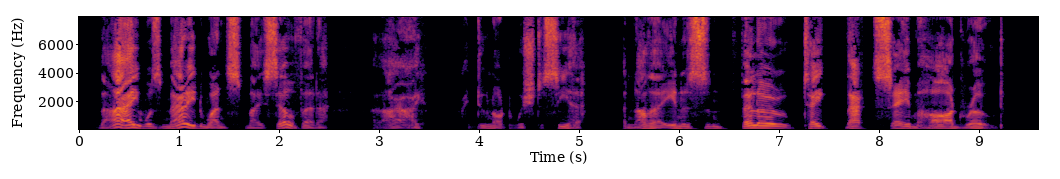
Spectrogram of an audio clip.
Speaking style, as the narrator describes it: Penrod answered them in a quavering, unsteadied voice

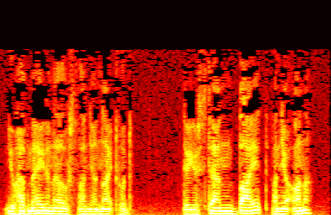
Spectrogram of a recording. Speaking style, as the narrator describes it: Sir Francis whispered to his son

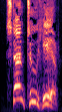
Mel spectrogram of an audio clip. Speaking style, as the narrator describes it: buzzards roar

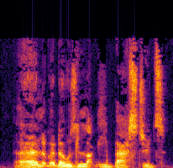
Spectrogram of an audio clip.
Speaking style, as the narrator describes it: Ned Tyler muttered

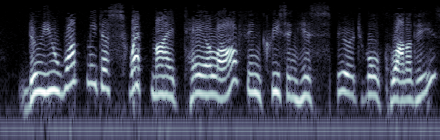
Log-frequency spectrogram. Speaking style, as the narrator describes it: Azazel said indignantly

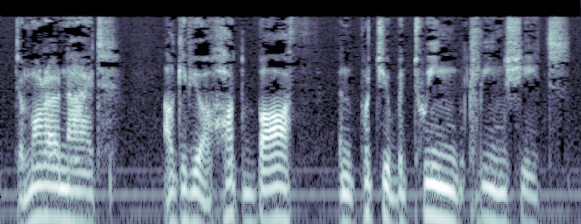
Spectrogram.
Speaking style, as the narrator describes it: he whispered

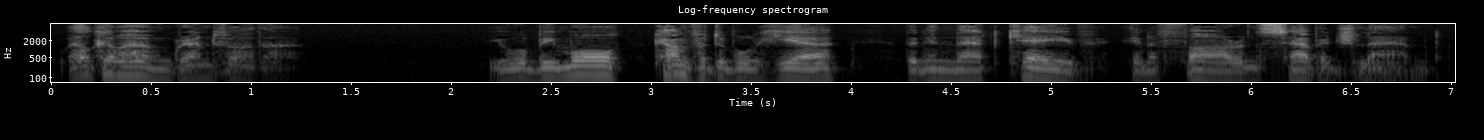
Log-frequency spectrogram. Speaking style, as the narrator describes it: whispered

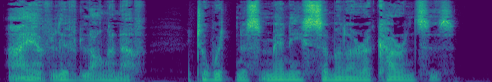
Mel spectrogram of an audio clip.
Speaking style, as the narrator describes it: Demeter said softly

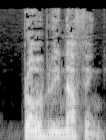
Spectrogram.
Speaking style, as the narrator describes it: grunted

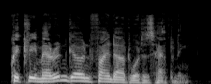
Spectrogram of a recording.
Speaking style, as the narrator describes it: Taita ordered sharply

